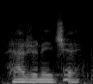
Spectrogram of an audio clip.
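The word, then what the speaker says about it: Hadronyche: Yeah, I think you need to pronounce the E. Hadroniche.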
